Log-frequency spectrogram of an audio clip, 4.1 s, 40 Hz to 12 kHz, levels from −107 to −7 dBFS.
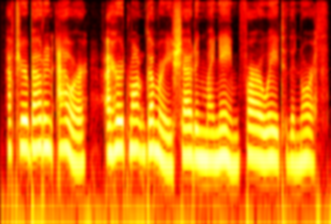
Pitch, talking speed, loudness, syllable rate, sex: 230 Hz, 215 wpm, -19 LUFS, 5.9 syllables/s, female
